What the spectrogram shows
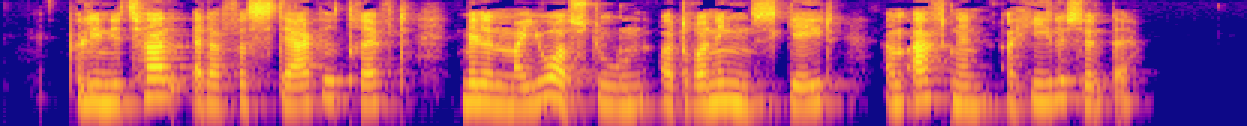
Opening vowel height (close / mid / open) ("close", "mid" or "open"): open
